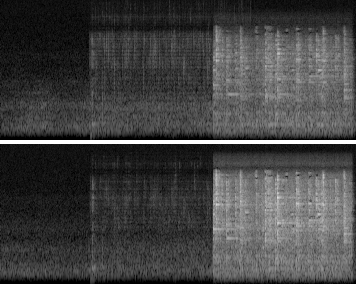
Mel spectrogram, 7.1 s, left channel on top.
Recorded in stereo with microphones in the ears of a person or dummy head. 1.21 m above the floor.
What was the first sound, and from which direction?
Boiling, 65° left (ahead or behind).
